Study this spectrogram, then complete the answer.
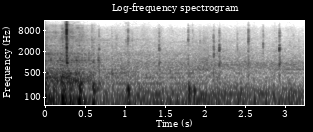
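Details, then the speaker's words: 2022 Honda NAVI 110cc carbureted scooter with the engine off right after a cold start: crisp, even clicks about every 0.4 seconds from the traditional mechanical turn-signal flasher relay; normal flasher clicking. "hear it clicky clicky clicky so it's got a traditional mechanical uh type flasher relay in there"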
